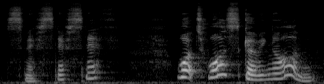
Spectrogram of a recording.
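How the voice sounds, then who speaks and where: Lady teacher reading a rhyming kids story, super animated, slow and deliberate, bit husky. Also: sits high. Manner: dramatic, deliberate, rhythmic rhyme reading. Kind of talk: expressive children's picture book narration.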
